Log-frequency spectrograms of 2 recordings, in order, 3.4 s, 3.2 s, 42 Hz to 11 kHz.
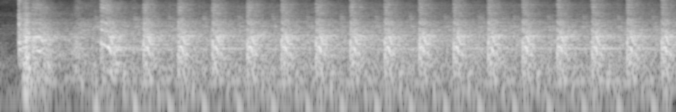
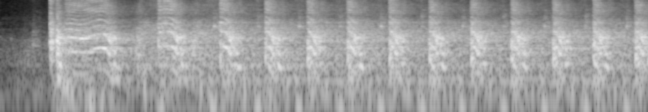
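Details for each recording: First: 2010 Polaris Ranger RZR 800 S after engine rebuild, fuel pump hooked up: steady starter cranking at about three even pulses per second for six seconds, never catches, then stops; check engine light on. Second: 2010 Polaris RZR 800 S, rebuilt engine just installed, cranking with fuel pump disconnected on a jump pack (battery 9.6–10.7 V): even, strong chuffs about four a second without firing; good cranking compression.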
